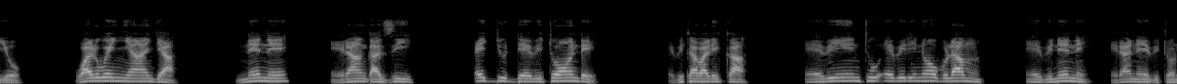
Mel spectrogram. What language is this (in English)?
Ganda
